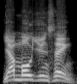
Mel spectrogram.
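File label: objective complete, cantonese, male; XBOX; enemy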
